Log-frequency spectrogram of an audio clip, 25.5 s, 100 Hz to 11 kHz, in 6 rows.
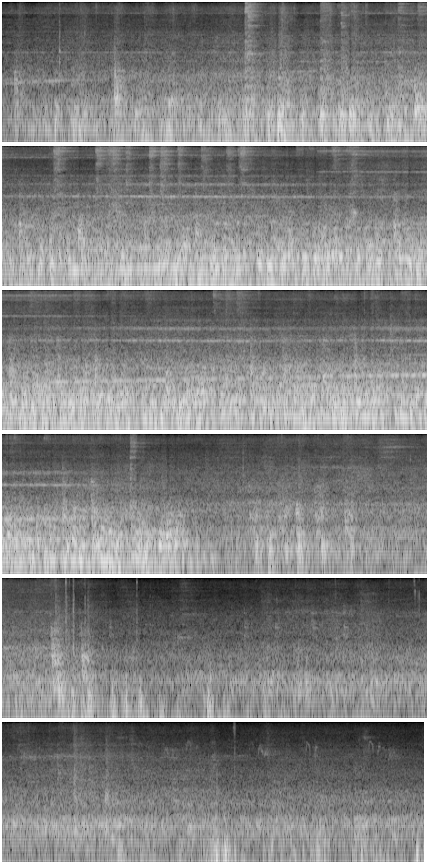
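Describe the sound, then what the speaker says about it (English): A Southern class 377 passenger train departs Lewes station toward London Victoria, with a loud steady rumble and rhythmic clicking wheels. The sound drops sharply midway, then continues as a quieter rolling rumble. "now departing is going to be the 1148 Southern service to London Victoria from Eastbourne, 377465"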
